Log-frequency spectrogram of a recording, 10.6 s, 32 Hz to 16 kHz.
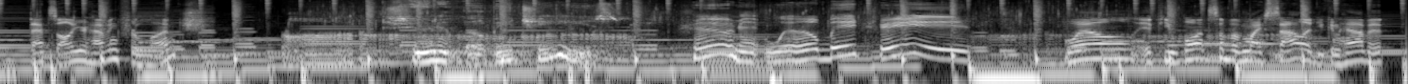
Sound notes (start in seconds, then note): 2.2 gurgles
